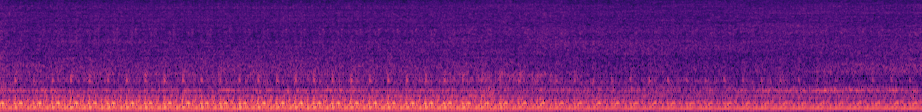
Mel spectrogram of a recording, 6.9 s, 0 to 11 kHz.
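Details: Porsche 911 after replacing the belt tensioner and serpentine belt: smooth, even idle with a steady low hum and no chirp or squeal from the belt or pulleys. Normal idle.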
